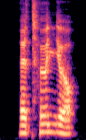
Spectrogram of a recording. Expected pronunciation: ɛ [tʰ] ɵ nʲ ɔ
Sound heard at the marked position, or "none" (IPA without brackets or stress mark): tʰ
